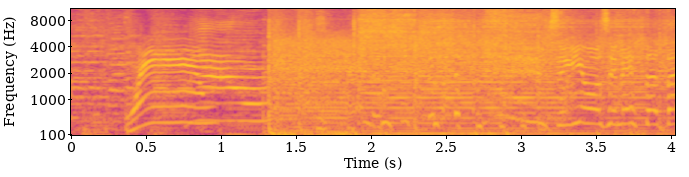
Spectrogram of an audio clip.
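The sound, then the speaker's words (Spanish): A single long, drawn-out cat meow rises and holds, loud, before busy music bursts in and continues with faint mewing tones woven through it. “Ahora hacemos ruido de gato.”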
